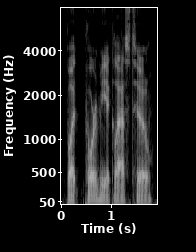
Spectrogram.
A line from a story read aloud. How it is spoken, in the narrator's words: she groaned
